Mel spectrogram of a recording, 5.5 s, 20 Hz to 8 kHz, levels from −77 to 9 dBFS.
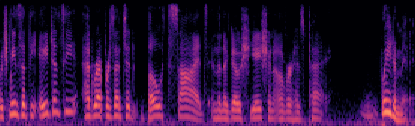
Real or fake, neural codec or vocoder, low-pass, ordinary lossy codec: real; none; 7.2 kHz; Opus, 64 kbps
